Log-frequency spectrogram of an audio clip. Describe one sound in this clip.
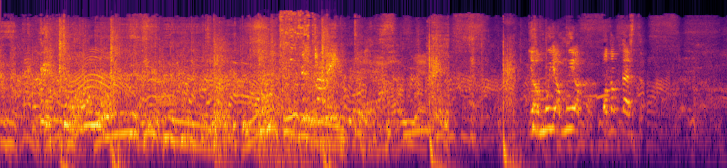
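A young man shouts and screams close by.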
